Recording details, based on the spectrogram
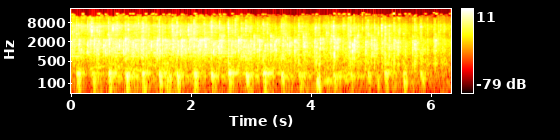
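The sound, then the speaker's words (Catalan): A crowd at a town festival (festa major) event applauds steadily for an off-stage voice, many hands clapping in a dense, continuous patter at an even loudness for several seconds, with some voices mixed in underneath. “aplaudiment per aquesta veu en off que hem sentit.”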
